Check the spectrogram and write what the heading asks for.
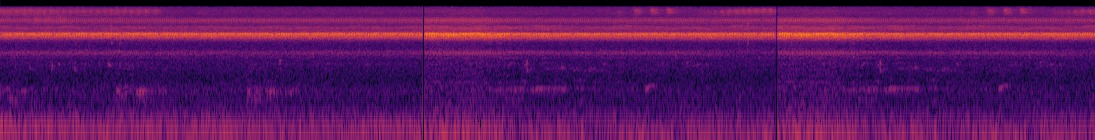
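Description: A steady, high-pitched chorus of small calling animals, of the frog-and-insect kind, that swells for about a second twice. A few faint short lower calls sound over it, with a low rumble beneath.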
